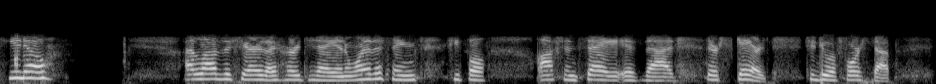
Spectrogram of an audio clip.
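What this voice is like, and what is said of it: Out of breath. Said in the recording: “I'm a little out of breath.”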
